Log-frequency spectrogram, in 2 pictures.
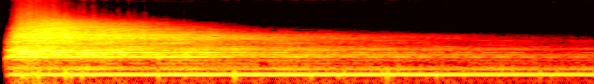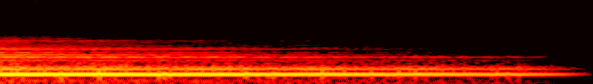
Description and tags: Asian Gong
Recorded this in my school band room
China, Korea, Instrument, India, Drums, drum, Thailand, Asia, Japan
